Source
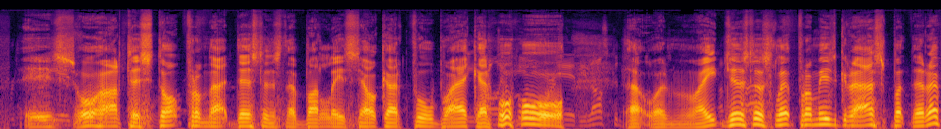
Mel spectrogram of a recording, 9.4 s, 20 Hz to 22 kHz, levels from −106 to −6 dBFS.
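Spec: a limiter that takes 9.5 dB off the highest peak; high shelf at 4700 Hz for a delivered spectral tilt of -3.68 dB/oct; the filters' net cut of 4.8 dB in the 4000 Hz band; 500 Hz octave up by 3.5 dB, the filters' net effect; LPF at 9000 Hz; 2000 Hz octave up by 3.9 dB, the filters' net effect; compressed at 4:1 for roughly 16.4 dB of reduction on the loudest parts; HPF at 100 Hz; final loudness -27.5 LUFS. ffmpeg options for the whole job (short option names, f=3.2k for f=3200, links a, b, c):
-af "highpass=100,lowpass=9k,equalizer=f=500:t=o:g=4,equalizer=f=2k:t=o:g=7.5,equalizer=f=4k:t=o:g=-7,highshelf=f=4.7k:g=-6,acompressor=threshold=-33dB:ratio=4,volume=11.5dB,alimiter=limit=-15.5dB:level=0:latency=1"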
